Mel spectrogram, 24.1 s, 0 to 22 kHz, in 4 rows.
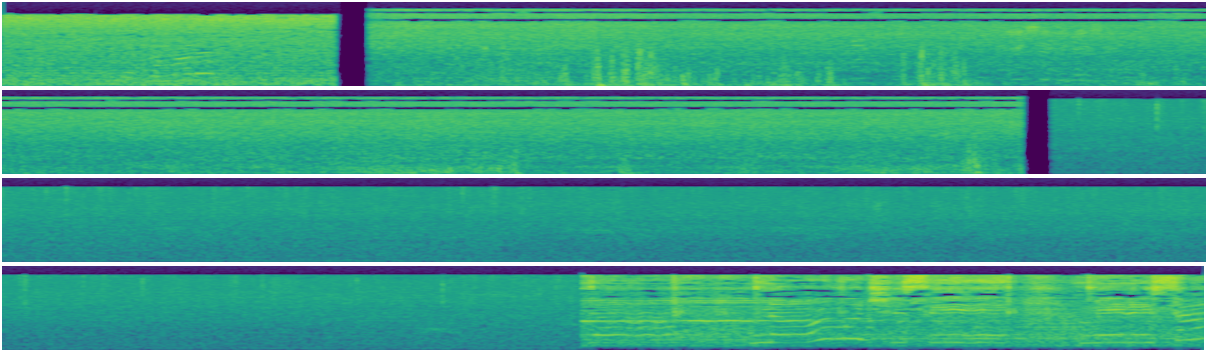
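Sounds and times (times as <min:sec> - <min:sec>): wind gusts on microphone: 0:00.0 - 0:11.2
heavy rain: 0:00.0 - 0:24.0.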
